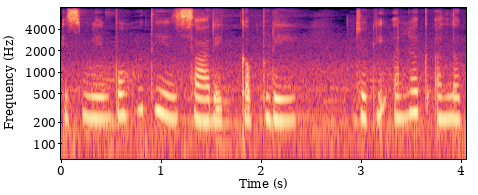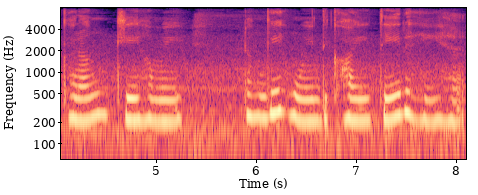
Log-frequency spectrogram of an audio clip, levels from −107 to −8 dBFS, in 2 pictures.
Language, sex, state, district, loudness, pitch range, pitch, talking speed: Hindi, female, Punjab, Fazilka, -17 LUFS, 215-245 Hz, 225 Hz, 135 wpm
